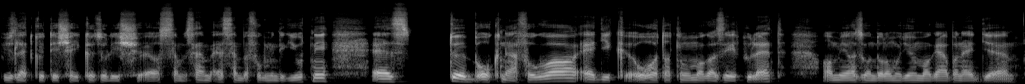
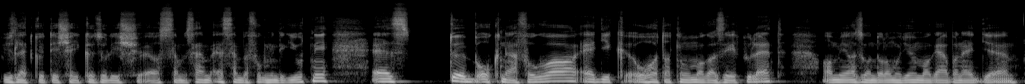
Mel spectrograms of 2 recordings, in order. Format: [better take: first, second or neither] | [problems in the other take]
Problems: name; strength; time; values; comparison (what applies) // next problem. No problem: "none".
second | thin; very; fading below 350 Hz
